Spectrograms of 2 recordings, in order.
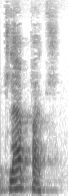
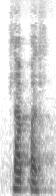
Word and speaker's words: Tlaapatl: Entonces aquí aparece en este nombre el alargamiento vocálico en tlápatl, porque no es lo mismo decir tlápatl que decir tlápal, que se escucha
